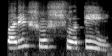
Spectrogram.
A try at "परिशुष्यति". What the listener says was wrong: शुष्वती क्या है? वती नहीं, यति। नहीं, वती जैसा आ रहा है, वती नहीं, यति, यति। परिशुष्यति। यति बोलिए पहले, केवल यति। ध्यान रखिएगा, गलत बोल रहे थे अभी तक आप।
